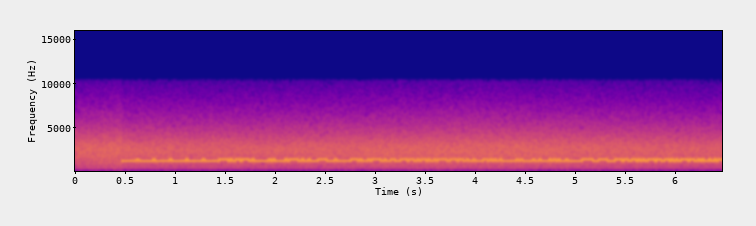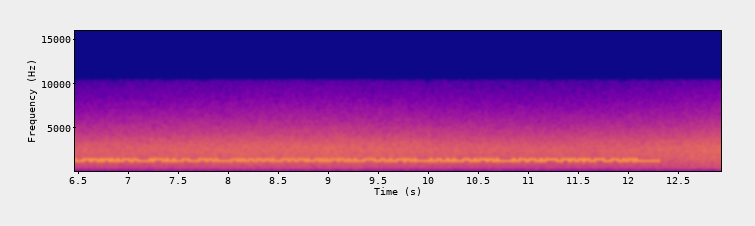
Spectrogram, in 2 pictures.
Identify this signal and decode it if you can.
RTTY (45.45 baud, 170 Hz shift), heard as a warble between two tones, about 1360 Hz centre, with radio static. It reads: XE9HEW DE 4X6TO R R FB DAVE. RIG HR 50 W, ANT LONG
